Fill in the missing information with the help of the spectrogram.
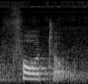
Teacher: for photo, for a disyllabic word, stress is on the first syllable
